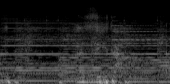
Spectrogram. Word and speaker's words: Afida: Viewers and guests, now I bring you on the Talk Golden Me video podcast show, Afida Turner playing word for word.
